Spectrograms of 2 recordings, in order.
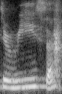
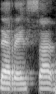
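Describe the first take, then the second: First: The name is said with an Australian pronunciation. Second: The name is said with a Filipino pronunciation. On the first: "in Australia, Teresa Paderes, you will be a Teresa" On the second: "in the Philippines, we call it Teresa"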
